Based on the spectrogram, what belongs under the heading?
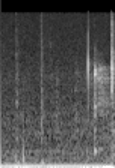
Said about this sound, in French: je tape une ligne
